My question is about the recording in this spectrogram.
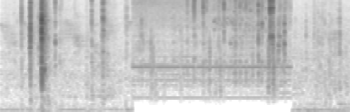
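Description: Light clicks and taps of hands handling a multimeter and the opened plastic shell of a battery-powered toy elephant, the sharpest click about half a second in. For about two seconds in the middle, a faint steady tone.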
